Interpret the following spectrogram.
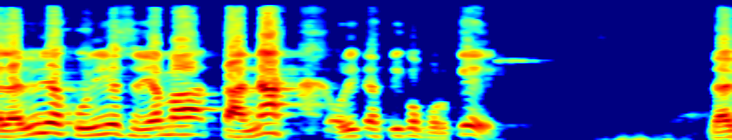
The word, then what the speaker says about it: Tanakh: Entonces, nos quedamos con la T, la N y la K, y esto se pronuncia la Tanakh.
